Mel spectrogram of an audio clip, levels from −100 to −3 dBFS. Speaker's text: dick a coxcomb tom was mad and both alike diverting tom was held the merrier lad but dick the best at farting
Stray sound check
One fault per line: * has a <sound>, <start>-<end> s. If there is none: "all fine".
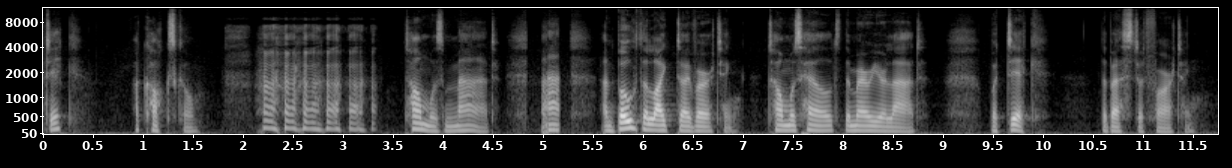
* has a laugh, 1.8-3.4 s
* has a laugh, 5.0-5.2 s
